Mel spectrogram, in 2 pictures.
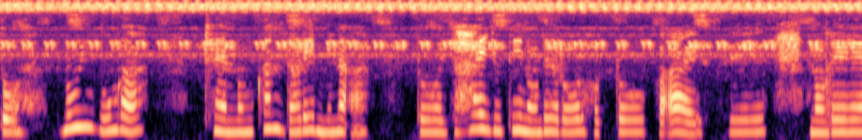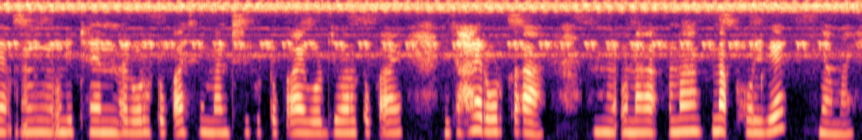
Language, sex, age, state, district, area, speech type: Santali, female, 18-30, West Bengal, Bankura, rural, spontaneous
